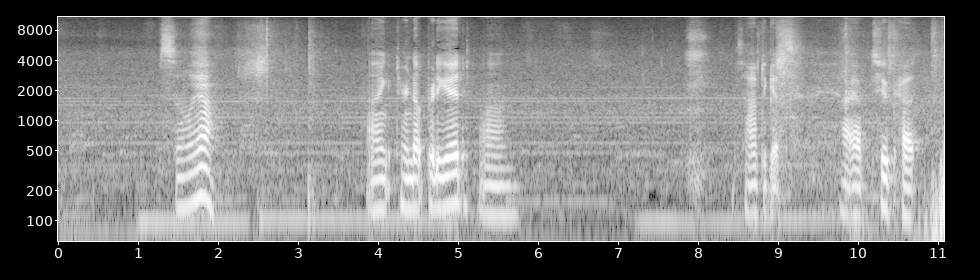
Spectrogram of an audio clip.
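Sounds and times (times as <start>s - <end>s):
steady low hum: 0.0s - 11.0s
man speaking: 8.5s - 10.8s.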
